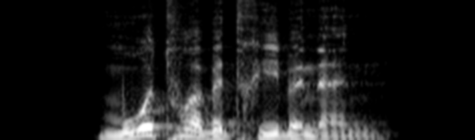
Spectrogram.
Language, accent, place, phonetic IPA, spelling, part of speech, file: German, Germany, Berlin, [ˈmoːtoːɐ̯bəˌtʁiːbənən], motorbetriebenen, adjective, De-motorbetriebenen.ogg
- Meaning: inflection of motorbetrieben: 1. strong genitive masculine/neuter singular 2. weak/mixed genitive/dative all-gender singular 3. strong/weak/mixed accusative masculine singular 4. strong dative plural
